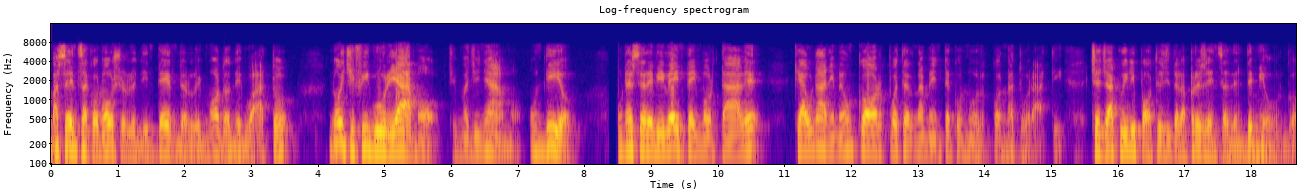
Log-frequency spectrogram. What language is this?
Italian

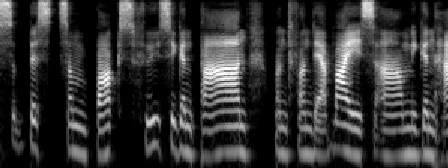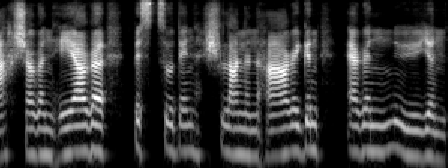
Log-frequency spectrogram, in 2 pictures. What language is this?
German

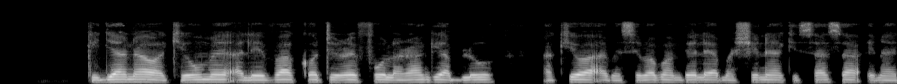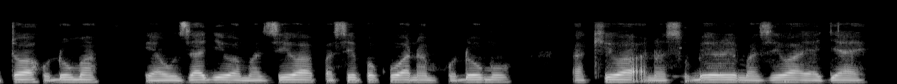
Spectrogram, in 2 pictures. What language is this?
Swahili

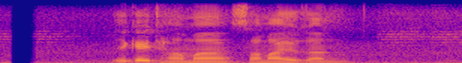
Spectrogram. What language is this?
Nepali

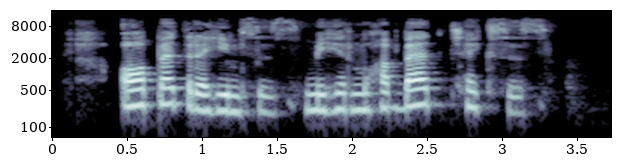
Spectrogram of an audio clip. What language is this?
Uyghur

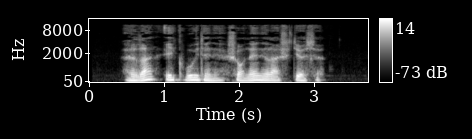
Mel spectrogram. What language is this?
Mari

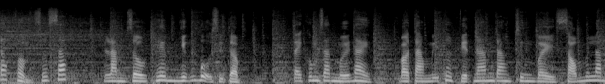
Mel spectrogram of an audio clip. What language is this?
Vietnamese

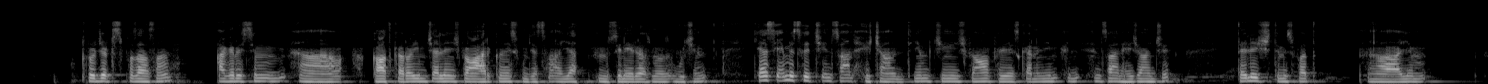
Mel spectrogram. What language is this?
Kashmiri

